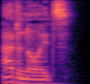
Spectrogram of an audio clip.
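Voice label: "adenoids", British English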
